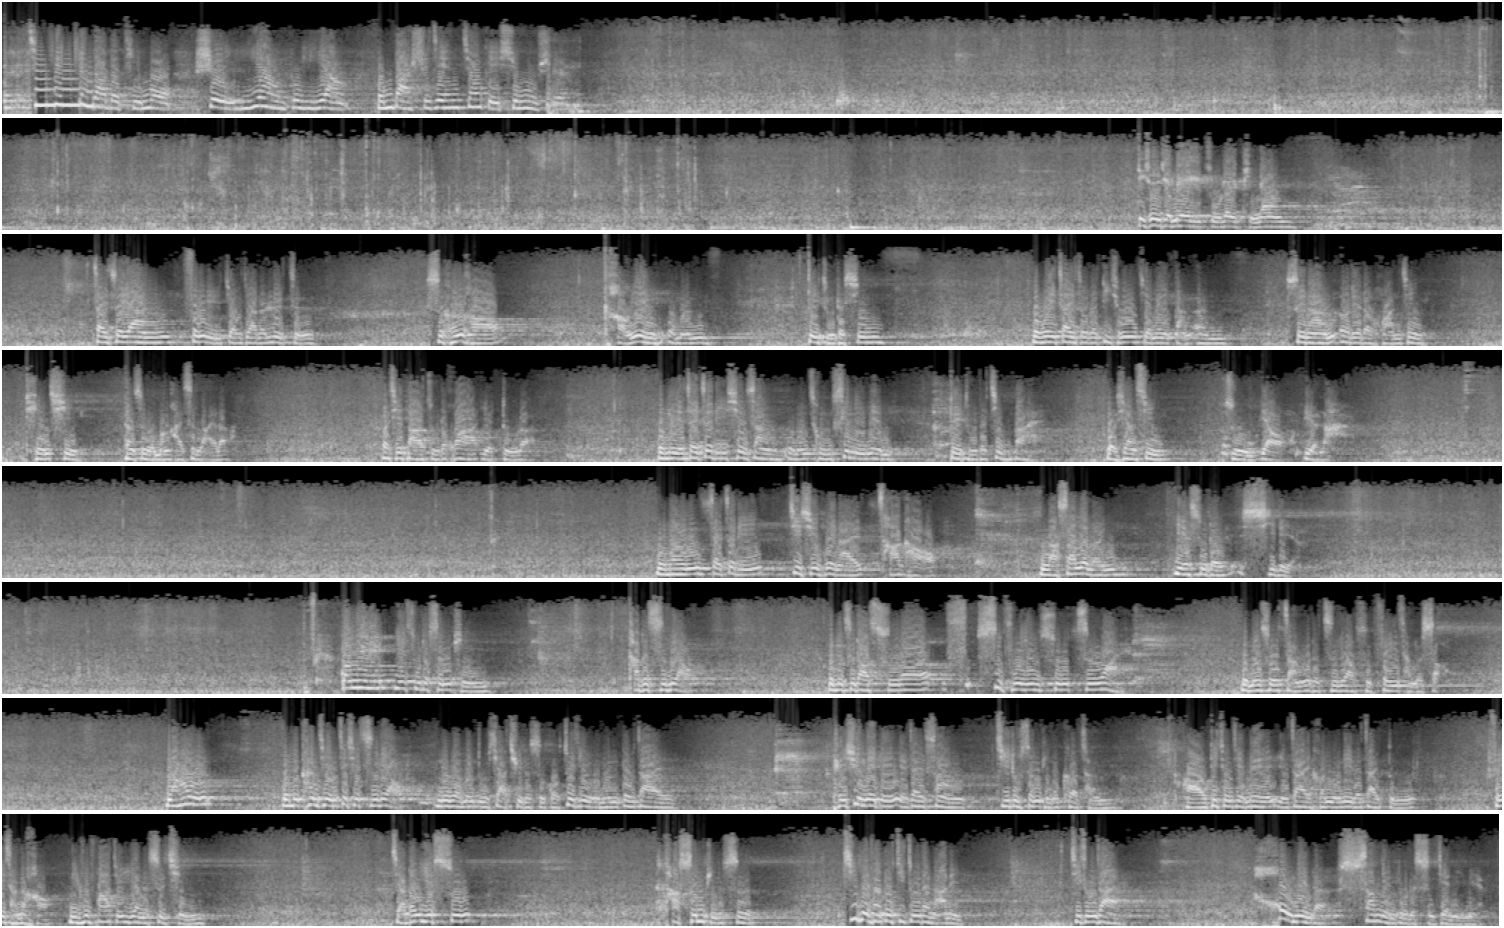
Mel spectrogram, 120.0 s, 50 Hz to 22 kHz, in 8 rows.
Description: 5/6/2016國語堂講道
